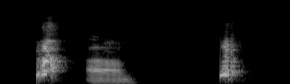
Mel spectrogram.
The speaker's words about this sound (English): Got neighbors. Neighbor dog is coming. The local dog being very territorial about it. Sorry about that.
